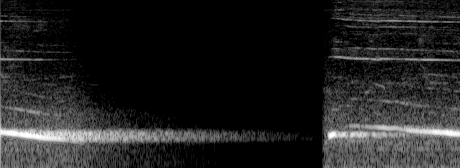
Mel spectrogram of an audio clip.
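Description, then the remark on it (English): A wolf howl sound effect: two long, wavering howls, each a sustained mid-pitched tone with a slight downward glide. The first fades away into silence before the second comes in loudly and holds steady to the end. “Let's get a wolf howl on that one.”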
